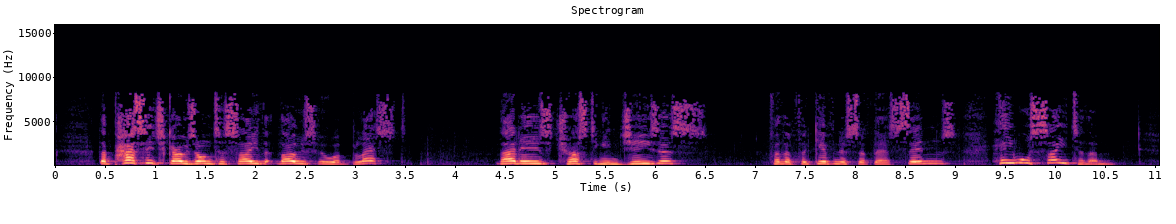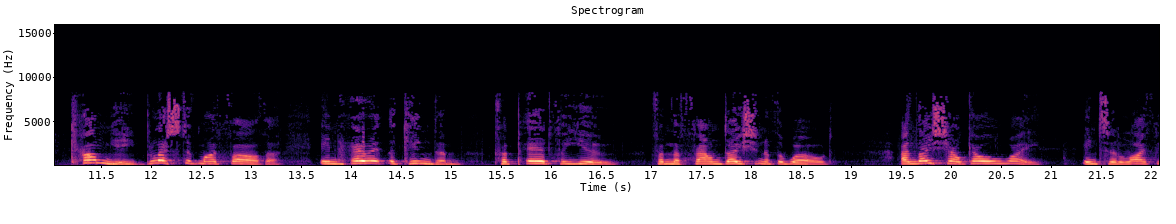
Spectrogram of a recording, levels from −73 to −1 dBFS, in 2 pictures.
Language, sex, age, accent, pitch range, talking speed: English, male, 60-79, British, 210-255 Hz, 140 wpm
